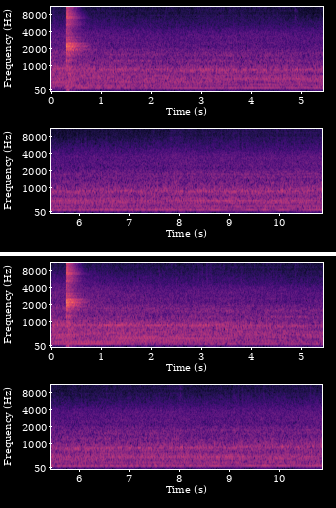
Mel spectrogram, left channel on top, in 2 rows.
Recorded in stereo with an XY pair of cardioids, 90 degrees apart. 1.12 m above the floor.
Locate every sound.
0.3 s a finger snap: 15° right, 1.2 m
